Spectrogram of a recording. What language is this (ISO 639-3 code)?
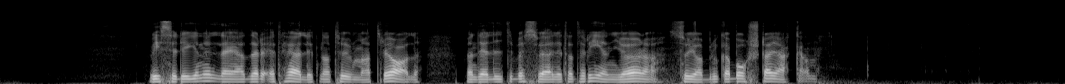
swe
